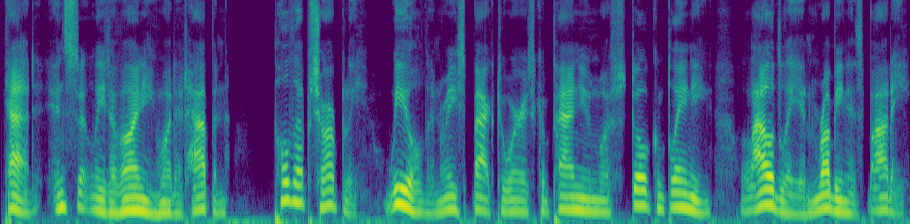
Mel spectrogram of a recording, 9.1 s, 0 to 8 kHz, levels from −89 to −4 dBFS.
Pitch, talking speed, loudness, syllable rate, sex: 120 Hz, 165 wpm, -19 LUFS, 5.3 syllables/s, male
